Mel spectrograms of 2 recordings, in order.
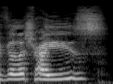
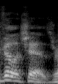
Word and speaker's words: Villechaize: Hervé Villechaize? – Is that how you pronounce it? – I don't think so, but it is fun to say like that. It's just Villechaize, right? – Sure. – But I think it's spelled A-E-Z, it's fun to...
